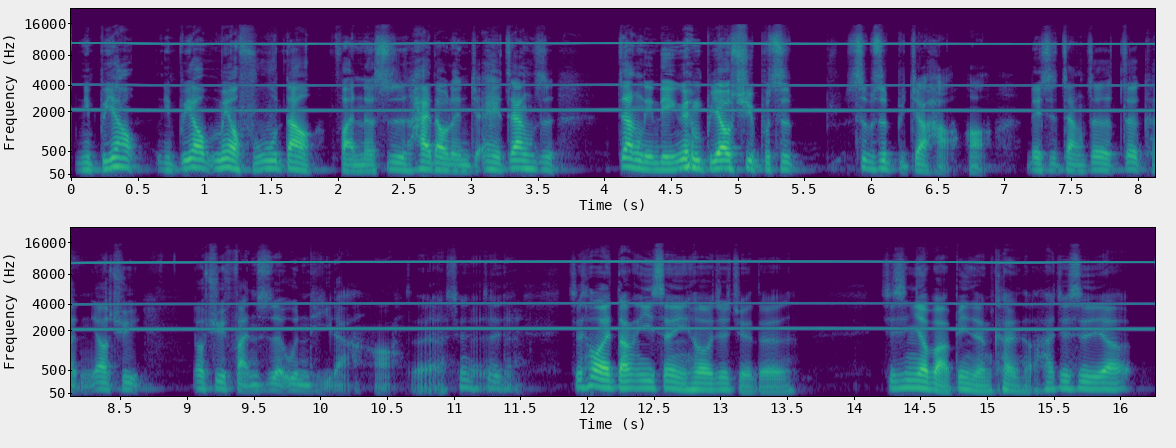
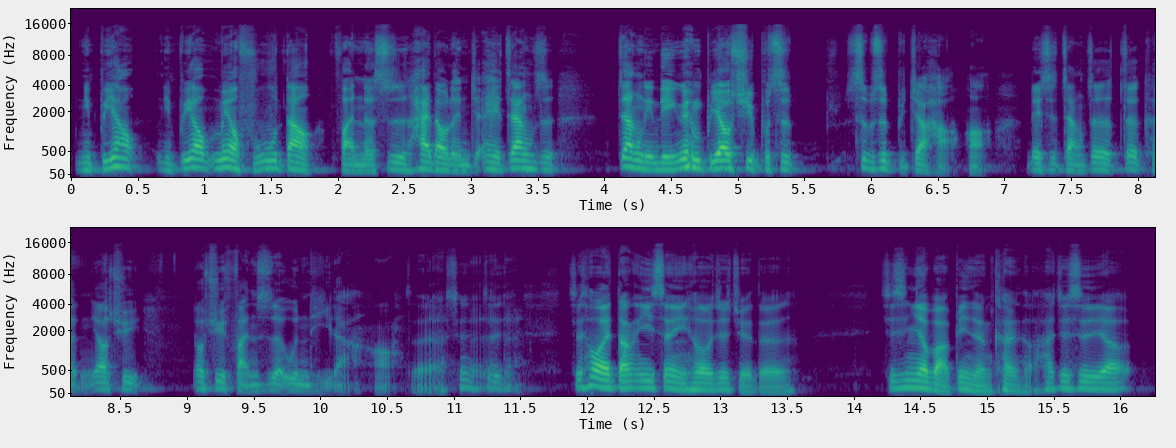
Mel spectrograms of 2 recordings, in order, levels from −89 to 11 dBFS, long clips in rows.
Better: second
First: high-pitched whine; loud; throughout; 10.5 kHz, 7 dB below the speech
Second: none

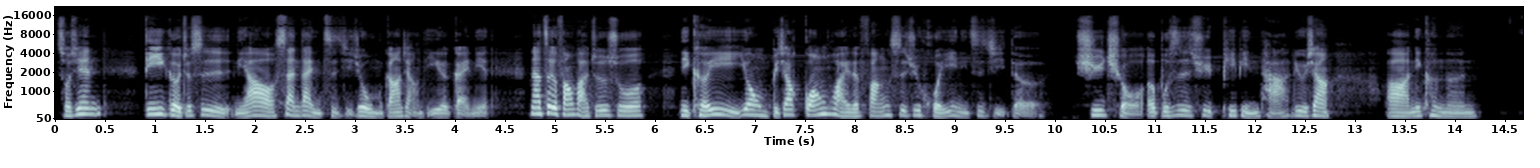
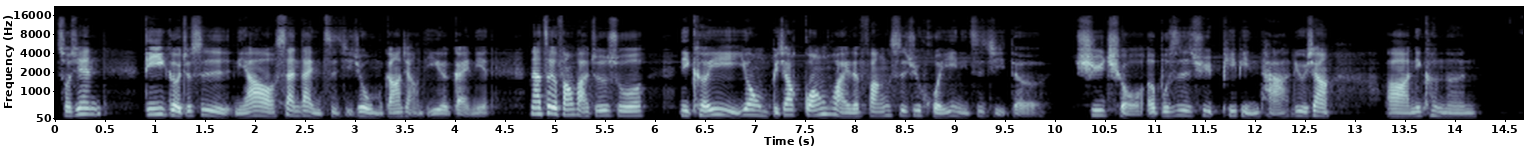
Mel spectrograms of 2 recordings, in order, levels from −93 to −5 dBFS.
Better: first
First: none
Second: thin; very slightly; fading below 250 Hz

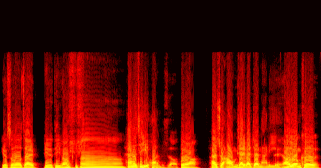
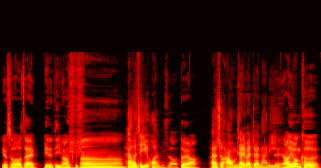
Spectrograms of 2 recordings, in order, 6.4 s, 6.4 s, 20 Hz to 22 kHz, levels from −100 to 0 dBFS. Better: second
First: distortion; slight; 14% of the sound clipped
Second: none

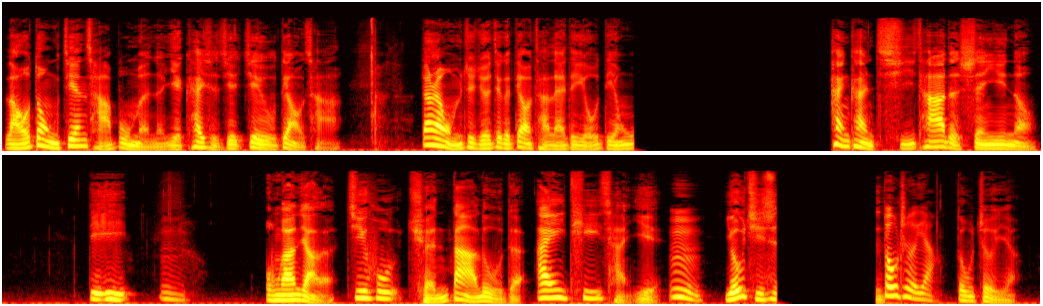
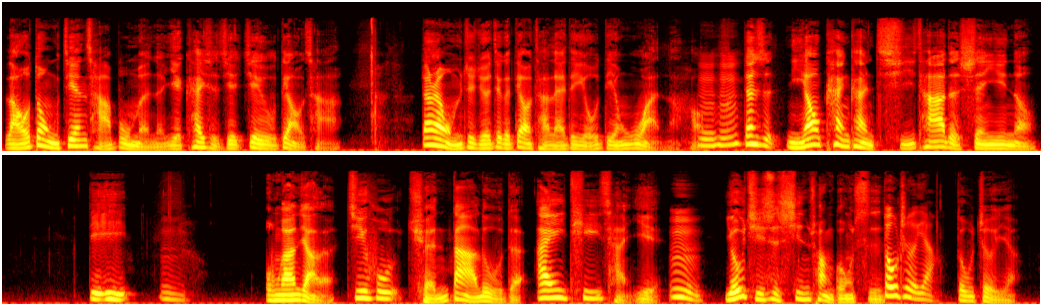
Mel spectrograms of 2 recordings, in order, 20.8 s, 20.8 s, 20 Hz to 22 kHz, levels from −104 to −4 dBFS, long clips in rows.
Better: second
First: audio cutting out; at 6.5 s for 2 s and at 18 s for 1 s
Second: none

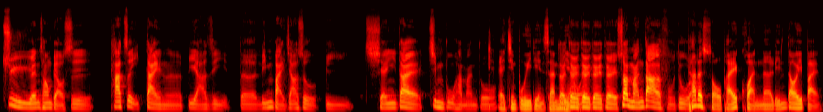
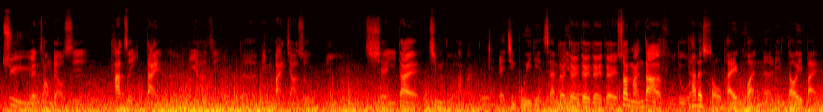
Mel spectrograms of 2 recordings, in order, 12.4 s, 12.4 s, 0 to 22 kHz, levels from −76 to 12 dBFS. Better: first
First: none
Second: wind noise on the microphone; heavy; 8 dB below the speech

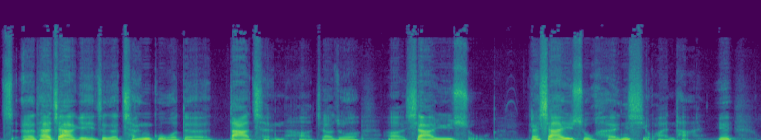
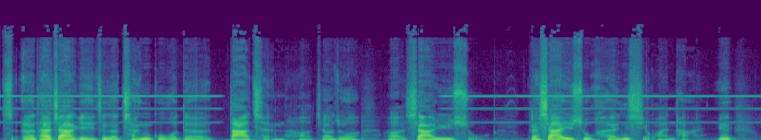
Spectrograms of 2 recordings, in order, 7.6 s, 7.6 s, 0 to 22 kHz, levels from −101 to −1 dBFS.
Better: first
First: none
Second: high-pitched whine; noticeable; until 2 s and from 4.5 s on; 7 kHz, 15 dB below the speech

